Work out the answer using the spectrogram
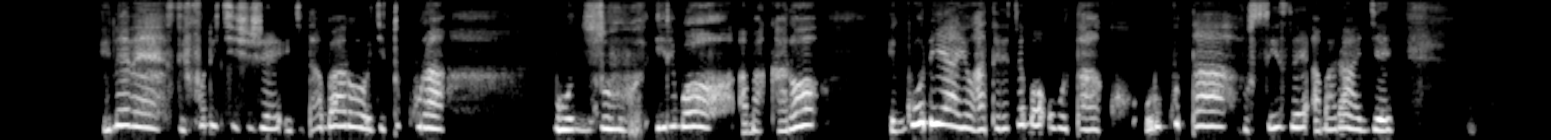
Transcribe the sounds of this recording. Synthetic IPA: ine̞βe̞z̥ifuniciʃiʒe̞iɟitaːmbaɾo̞ɟitukuɾa | muːnzuiɾimo̞a̰makʰaɾo̞ | iŋɡuːndijaːjo̞ɦate̞ɾe̞t͡se̞mo̞ʔumutaːko̥uɾukutaɾusiːze̞ʔamaɾaːɲɟe̞

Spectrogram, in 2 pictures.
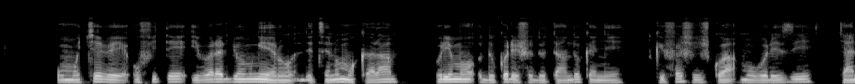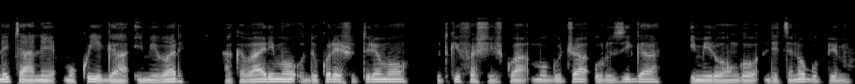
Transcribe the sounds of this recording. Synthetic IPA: umuce̞βe̞ʔufite̞ʔiβaɾaɾɟuːmŋe̞ːɾonde̞t͡se̞numukaɾa | uɾimo̞ʔuduko̞ɾe̞ːʃodutaːndukaɲe̞ | t̪wiːfaʃiːʃkwamuβuɾe̞zi | caːne̞caːne̞mukwiːɡaʔimiβaɾe̞ | hakaβahaɾimo̞ʔuduko̞ɾe̞ːʃotuɾimo̞ | twiːfaʃiːʃkwamuɡut͡ʃaʔuɾuziɡa | imiɾo̞ːŋɡo̞nde̞t͡se̞noɡupima

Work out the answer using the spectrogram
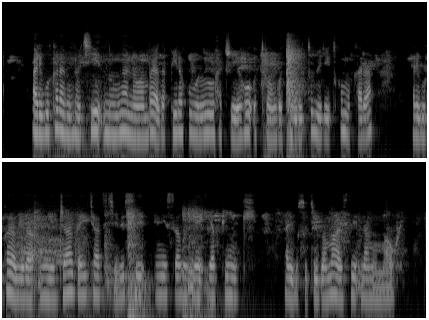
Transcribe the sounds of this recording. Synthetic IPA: aɾiɡukaɾaβin̥o̞cinumŋaːnawaːmbajaɡapiːɾakuβuɾuɾuhat͡ʃije̞ɦo̞ʔutuɾoːŋɡo̞tuβiɾituβiɾitwuːmukʰaɾa | aɾiɡukaɾaβiɾa̰mŋiːd͡ʒaɡajicaːt͡si̥cḭβisinisaβumejapiŋkʰi̥aɾiɡusuciɾɡwaːmaːzinamṵma̰we

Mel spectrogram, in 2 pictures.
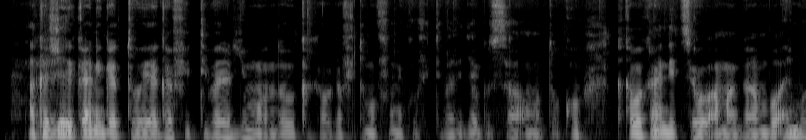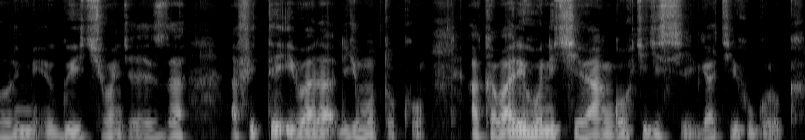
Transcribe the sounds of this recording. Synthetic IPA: akaʒeɾekaːndiɡato̞jaɡafitiβaɾaɾɟuːmuːndukḁkaβaɡafi̥tumufunikofi̥tiβaɾaɾɟaɡusaṵmutukukḁkaβakaːndit͡se̞ho̞ʔamaɡaːmbo̞ʔaɾimuɾuɾimḭɾɡwico̞ːɲɟe̞ɾe̞zaː | fite̞ʔiβaɾaɾɟuːmutukʰṵhakaβaaɾiɦo̞niciɾaːŋɡo̞ciɟisiːɡaciɾikuɡuɾṵkʰḁ

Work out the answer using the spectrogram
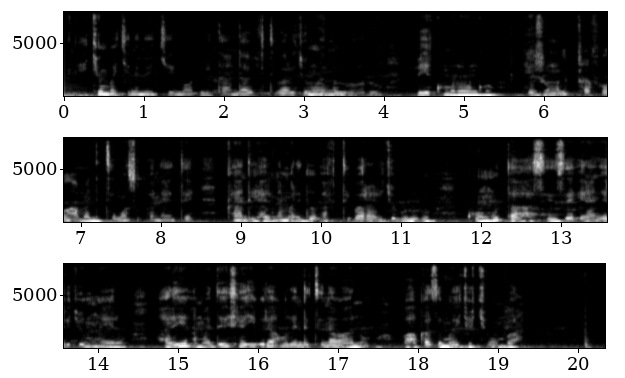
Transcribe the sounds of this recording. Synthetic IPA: ecuːmbacineneciɾimo̞ʔiβitaːndaβifi̥tiːβaɾaɾɟuːmŋe̞ːɾonoββuɾuɾuβihikumuɾo̞ːŋɡo̞he̞ːʒuɾumuɾipɾafohamanit͡se̞mo̞supanete | kʰaːndihaɾinamaɾido̞ʔafi̥tiβaɾaɾɟoːβuɾuɾu | kʰuːŋutahasiːze̞ʔiɾaːɲɟeɾɟuːmŋe̞ːɾo | haɾiamade̞ːʃajiβiɾahuɾe̞nde̞t͡se̞naβaːn̥huβahaɡaze̞muɾico̞cuːmba

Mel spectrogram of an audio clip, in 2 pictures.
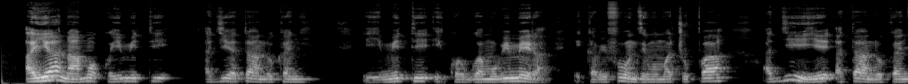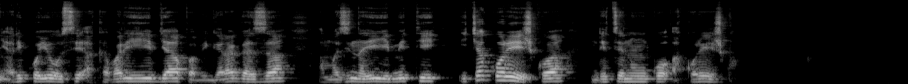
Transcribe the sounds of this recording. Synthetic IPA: ajanamo̞ːko̞jimiti | aɟiːjataːndukaɲe | ijimitiʔiko̞ɾɡwamuβime̞ɾa | ikaβifuːnze̞mumat͡ʃupaː | ɟije̞ʔataːndukaɲḛaɾiko̞jo̞ːse̞ʔakaβaɾihibɟaːpaβiɡaɾaɡazaː | mazinajijimitiː | cako̞ɾe̞ʃkwa | nde̞t͡se̞nuːko̞ʔako̞ɾe̞ːʃkwa

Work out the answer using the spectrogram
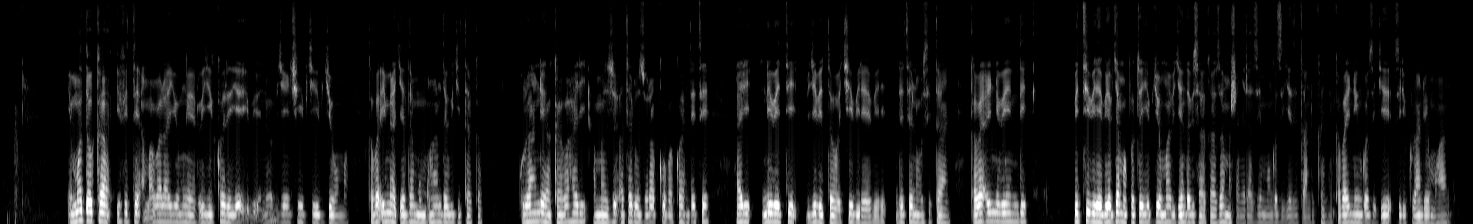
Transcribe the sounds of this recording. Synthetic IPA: ḭmo̞do̞kaifite̞ʔa̰ma̰βaɾajuːmŋe̞ːɾṵjikʰo̞ɾe̞je̞ḭβḭːn̥hubjiːnʃibjibjuːma | kaβaʔimiɾaɟe̞ːnzamumṵhaːnde̞ɡwiɟitaka | kuɾuhaːnde̞hakaβaɦaɾiamazuʔataɾuzuɾakuːβakwande̞t͡se̞ | haɾi | niβiti | bɟiβito̞ciβiɾe̞βḭɾḛ | nde̞t͡se̞nuβusitani | akaβahaɾiniβiːndi | βitʰiβiɾe̞βiɾe̞bjaːmapo̞to̞jibɟuːmaβiɟe̞ːndaβisakazaːmaʃaɲiɾazimuːŋɡo̞ziɟihezitaːndukʰaɲehakaβahɾiniːŋɡo̞ziɟihez̥iɾikuɾuhaːndejomuhaːnda

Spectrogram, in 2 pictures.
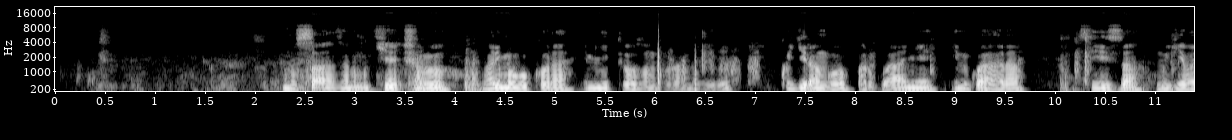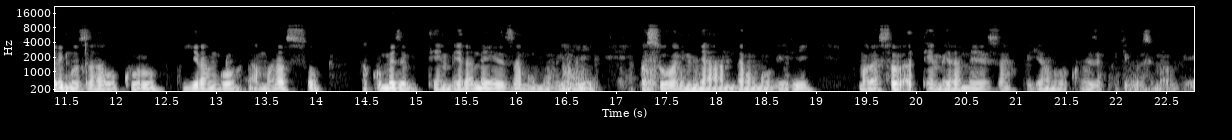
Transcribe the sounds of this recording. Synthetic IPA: umusaːzanomuke̞ːt͡ʃuɾuβaɾimo̞ɡuko̞ɾaimɲiːto̞ːzo̞ŋɡozamuβiɾikuɟiɾaŋɡo̞βaɾɡwaːɲe̞inɡwaːɾa | z̥iːzamuɡɟiheβaɾimuzaːβukuɾukuɟiɾaŋɡo̞a̰maɾaso̞ | ako̞me̞ze̞ɡutʰe̞ːmbe̞ɾane̞ːzamumuβiɾi | βasohoɾimɲaːndamumuβiɾi | amaɾaso̞ʔa̰te̞ːmbe̞ɾane̞ːzakuɟiɾaŋɡo̞βako̞me̞ze̞kuɟiuβuzima̰bɡwiː

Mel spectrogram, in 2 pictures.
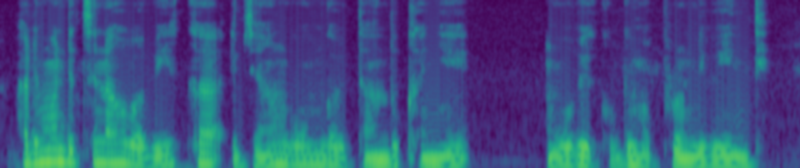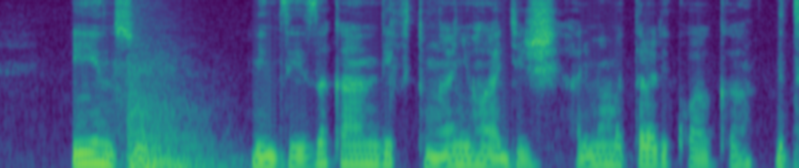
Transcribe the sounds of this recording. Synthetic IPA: haɾimo̞nde̞t͡se̞naho̞βaβiːkʰaʔibjaːŋɡo̞ːmɡaβitaːndukʰaɲe̞ | muβuβiːkʰo̞bɡim̥hapuɾo̞niβiːndiː | jinzu | ninziːzakaːndifi̥tumŋaːɲuuɦaɟiʒe̥haɾimoamataɾaɾikwaːkʰande̞t͡se

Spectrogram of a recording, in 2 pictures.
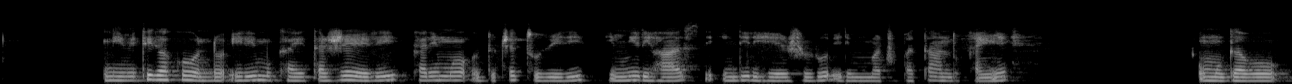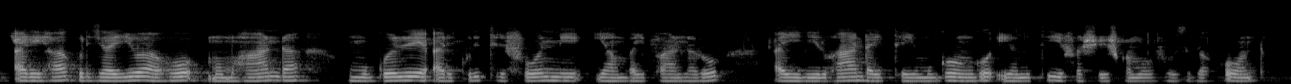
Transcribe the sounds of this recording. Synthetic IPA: nimitiɡakʰo̞ːndo̞ʔiɾimukʰaetaʒe̞ːɾikaɾimo̞ʔudut͡ʃe̞tʰuβiɾiː | mŋiːɾiɦaːsḭʔindiɾiɦe̞ːʒuɾuʔiɾimumat͡ʃu̥pataːndukʰaɲe̞ | umuɡaβo̞a̰ɾiɦakuɾɟaːjiwaːɦo̞mumuɦaːnda | umuɡo̞ɾe̞ʔaɾikuɾitʰe̞ɾe̞fo̞nijaːmbajepʰaːn̥aɾo̞a̰jiɾieɾuɦaːndajitʰe̞jumuɡo̞ːŋɡo̞ʔḭjo̞mitʰijifaʃiːʃkwamuβuvuːzibɡakʰo̞ːndo

